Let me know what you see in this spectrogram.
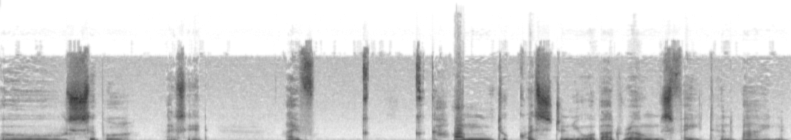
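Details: Acted stammer in a dramatized TV portrayal of the adult male character Claudius, whose stammer is mockingly imitated by another character.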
